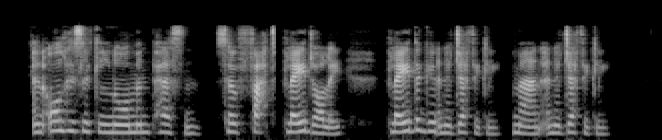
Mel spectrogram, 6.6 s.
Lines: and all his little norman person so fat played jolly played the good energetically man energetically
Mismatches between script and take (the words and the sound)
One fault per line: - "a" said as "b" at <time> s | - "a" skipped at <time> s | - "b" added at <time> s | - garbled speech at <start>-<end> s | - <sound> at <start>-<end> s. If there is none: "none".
none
